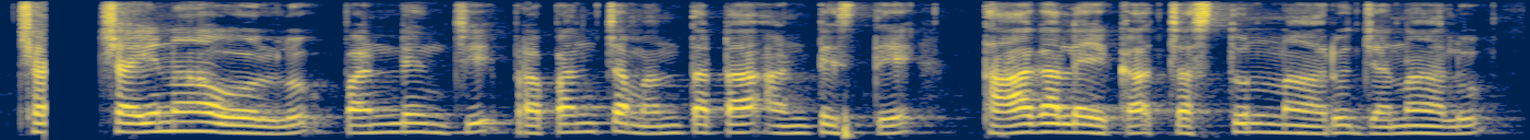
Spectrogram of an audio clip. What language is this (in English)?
Telugu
